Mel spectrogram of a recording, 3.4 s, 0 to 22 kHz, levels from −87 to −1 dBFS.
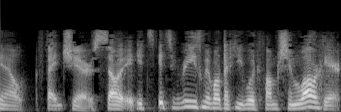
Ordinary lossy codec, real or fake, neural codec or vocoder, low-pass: MP3, 32 kbps; fake; codec, 16 kHz, 0.5 kbps, X-Codec, HuBERT features, trained on general audio; 7.2 kHz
